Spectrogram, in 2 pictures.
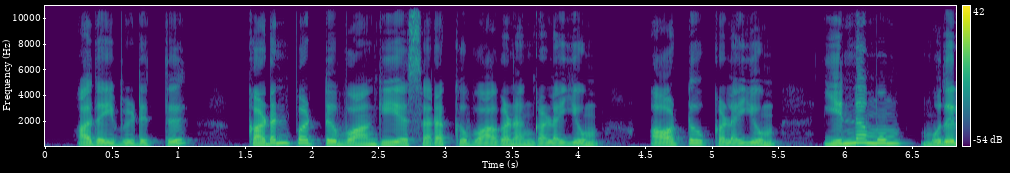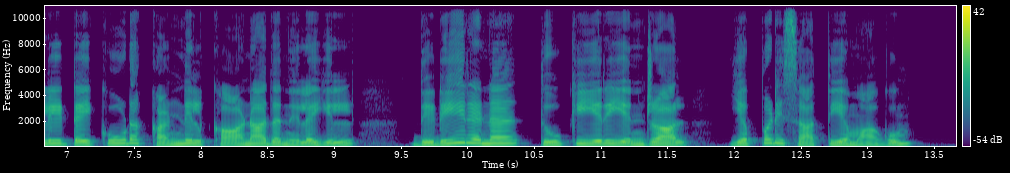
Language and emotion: Tamil, neutral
